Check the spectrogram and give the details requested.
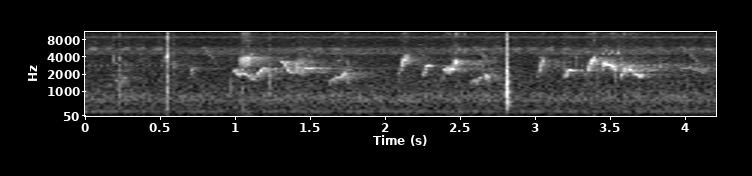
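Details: Carrying food, a male red-whiskered bulbul pours out quick, tumbling whistled phrases almost without a break. Two loud clicks cut through, and a thin high hum stays steady in the background.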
